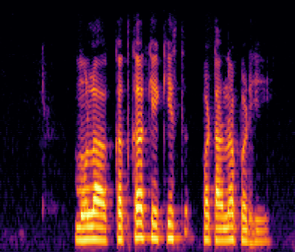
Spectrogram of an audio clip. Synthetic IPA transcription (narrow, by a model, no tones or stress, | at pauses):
moːlakət̪kakekɪst̪pəʈaːnapəɽ̤iː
